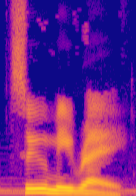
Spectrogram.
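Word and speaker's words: 純連: 3 Minami 11 Jo Nishi 11964 "Sumire" 1964 It is written as "junren" and pronounced as "sumire" Sumire opens The Godmother of Junren and Sumire Akiko Muranaka opened a ramen shop in Nakanoshima, Sapporo!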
